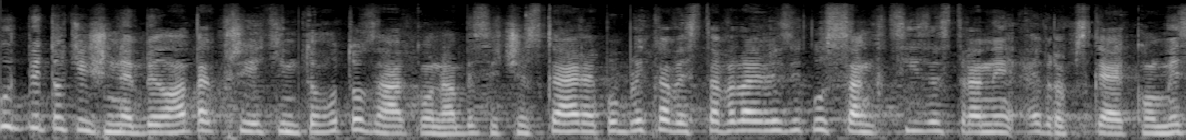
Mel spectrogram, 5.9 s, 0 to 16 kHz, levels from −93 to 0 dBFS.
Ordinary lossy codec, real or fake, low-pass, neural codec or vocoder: AAC, 48 kbps; fake; 14.4 kHz; vocoder, 44.1 kHz, 128 mel bands, Pupu-Vocoder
